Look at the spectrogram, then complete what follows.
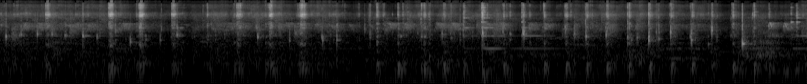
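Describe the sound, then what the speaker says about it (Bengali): Two eggs beaten by hand with a whisk in a bowl for a sweet semolina cake soaked in milk, a fast steady run of light clicking strokes against the bowl, close and fairly quiet, with no talking. "এখন আমি ডিম দুটাকে একটা হ্যান্ড ওয়াশের মাধ্যমে ফেটিয়ে নেব।"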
